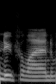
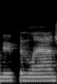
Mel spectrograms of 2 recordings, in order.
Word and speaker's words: Newfoundland: There's an artist I'm from Newfoundland, which is an island off of the east coast of Canada, which is fairly unknown even by Canadians.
